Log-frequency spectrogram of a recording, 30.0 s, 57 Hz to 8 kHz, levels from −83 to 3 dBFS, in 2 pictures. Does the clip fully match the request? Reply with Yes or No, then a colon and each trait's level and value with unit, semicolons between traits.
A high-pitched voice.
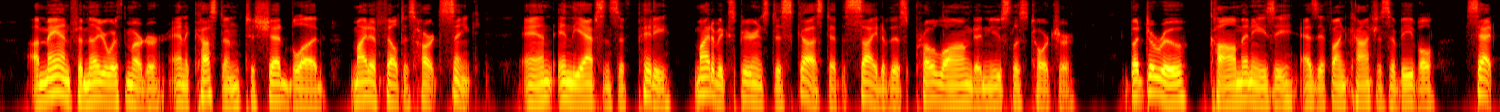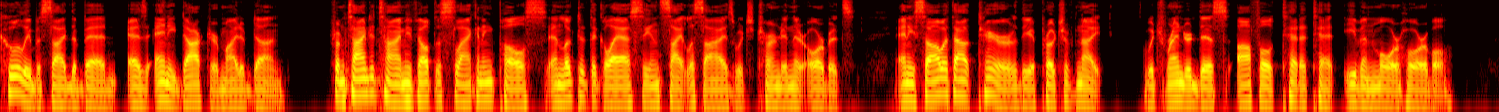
No: very low, 95 Hz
